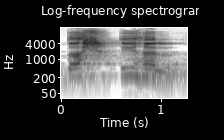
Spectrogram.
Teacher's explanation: বড় হা তার সঙ্গে সংযুক্ত করে মুখ দিয়ে বাতাস বের করে উচ্চারণ করে পড়তে হবে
